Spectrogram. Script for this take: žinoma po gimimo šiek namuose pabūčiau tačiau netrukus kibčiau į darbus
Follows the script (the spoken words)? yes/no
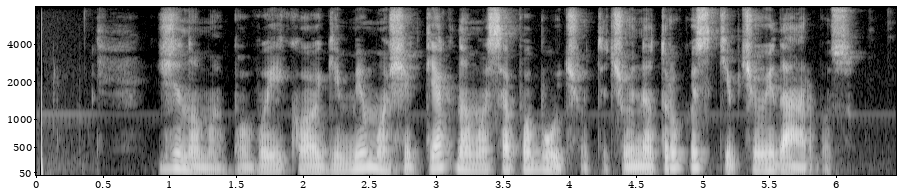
no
